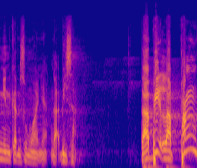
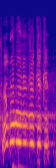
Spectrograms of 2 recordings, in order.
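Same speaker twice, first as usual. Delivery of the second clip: mock dismay; 4 dB louder, much faster than usual. Reacting to loud-talking tribe.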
